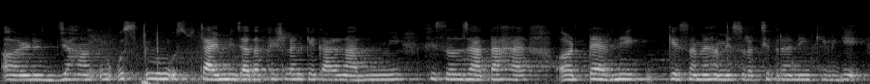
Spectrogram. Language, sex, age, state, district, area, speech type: Hindi, female, 18-30, Bihar, Samastipur, rural, spontaneous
